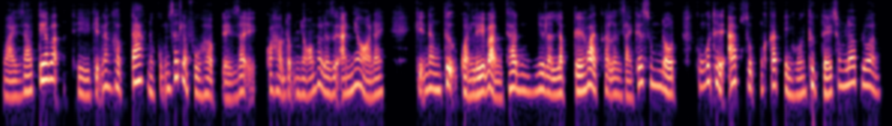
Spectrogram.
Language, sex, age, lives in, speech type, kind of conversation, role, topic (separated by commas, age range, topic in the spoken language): Vietnamese, male, 20-24, Vietnam, read, expert-assistant, expert, Nếu bạn có thể thay đổi một điều trong chính sách giáo dục hiện nay để giúp học sinh phát triển toàn diện hơn, bạn sẽ chọn điều gì và vì sao?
